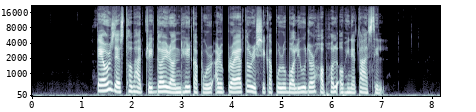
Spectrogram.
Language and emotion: Assamese, neutral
